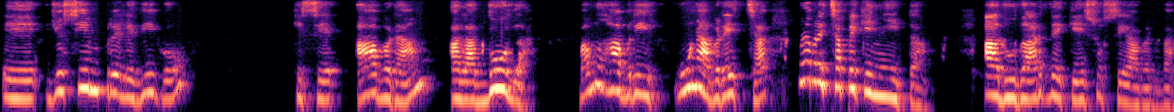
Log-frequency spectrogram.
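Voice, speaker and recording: A somewhat breathy voice with an Andalusian accent, a very slow pace and very wide pitch swings. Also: woman, medium pitch for a woman. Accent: Andalusian (Seville), kept. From Spain, Seville province (Andalusia). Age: 50s. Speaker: NLP coach. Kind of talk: casual chat. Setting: live stream.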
